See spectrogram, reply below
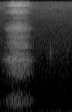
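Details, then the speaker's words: Person allergic to flowers, surrounded by them, with a tickly nose, tries but fails to hold back an allergic sneeze. "I'm surrounded by all my allergies, like things I'm allergic to, and I'm gonna try to hold back. Okay, we'll see how this goes. My nose is so tickly."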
